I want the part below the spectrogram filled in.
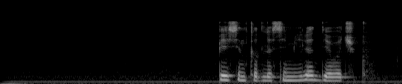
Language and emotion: Russian, neutral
